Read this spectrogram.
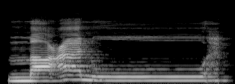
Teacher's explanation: اب یہاں پر آپ لوگ علامات وقف دیکھ رہے ہیں، وقف کریں گے تو وقف کی صورت میں ہم نے ہا کو ساکن کر دینا ہے۔ اب نون کو واو ساکن اور ہا ساکن کے ساتھ ملا کر ادا کریں گے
